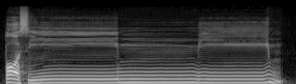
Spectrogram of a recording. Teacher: طاسيم ميم، طا مد طبيعي يمد بمقدار 2 حركات. سين، النون الساكنة جاء بعدها ميم، فتدغم النون في الميم إدغاما بغنة ويذهب هذا السكون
